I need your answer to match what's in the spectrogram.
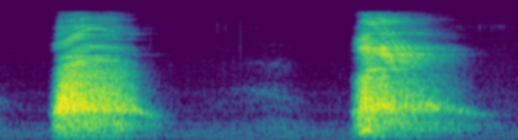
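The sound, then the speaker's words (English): Two long, forceful exhalations demonstrating God breathing life into Adam's nostrils, each a loud, breathy rush that fades out, separated by a quiet pause with a faint softer breath between them. “And the God-man is literally leaning over him, breathing life into him.”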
